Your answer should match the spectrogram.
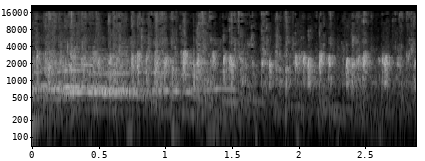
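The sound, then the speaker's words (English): An audience gives a round of applause for a man's 72nd birthday, a dense, steady patter of many hands clapping at once that stays loud and fairly even for the full three seconds, with no talking over it. “He's 72, so can we all give him a round of applause?”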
